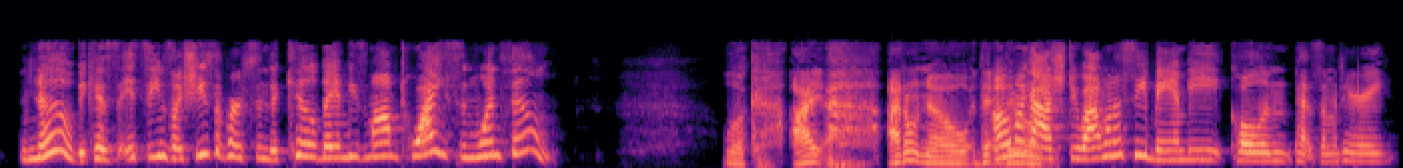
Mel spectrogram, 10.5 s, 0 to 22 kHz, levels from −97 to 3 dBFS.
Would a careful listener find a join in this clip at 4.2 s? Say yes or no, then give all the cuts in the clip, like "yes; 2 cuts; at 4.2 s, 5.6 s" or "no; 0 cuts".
no; 0 cuts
